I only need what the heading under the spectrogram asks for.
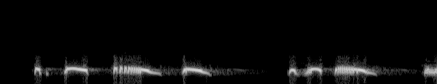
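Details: Repeated 'sấm chuông' phrases from a spotted dove, played to stir up males, females and wild birds: two full sequences of short notes, a long falling coo and a trailing coo, with a third phrase starting at the end.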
